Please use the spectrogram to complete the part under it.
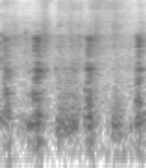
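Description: Pigs being readied for market grunt in short, close bursts, about four rough snorts spaced evenly over a couple of seconds.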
